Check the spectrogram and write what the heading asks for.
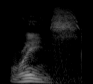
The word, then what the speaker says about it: reigns: The Lord, 주께서 reigns 이런 단어를 써요. 우리 레인 그러면 비 온다는 걸 레인이라고 그러잖아요. 근데 발음이 똑같은데 단어는 전혀 다른 단어예요.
